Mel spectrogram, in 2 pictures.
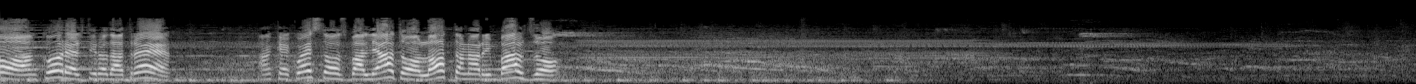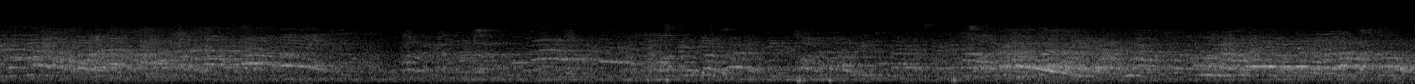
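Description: A crowd in an echoing sports hall cheers and shouts.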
